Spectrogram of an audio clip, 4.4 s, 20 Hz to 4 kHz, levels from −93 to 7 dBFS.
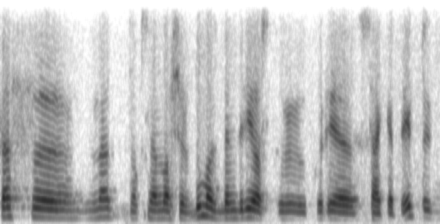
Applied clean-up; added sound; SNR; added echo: none; none; none; none.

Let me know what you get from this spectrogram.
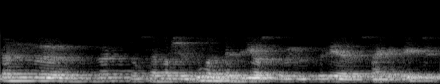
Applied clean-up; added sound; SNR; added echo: none; none; none; reverberation time 1.1 s.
